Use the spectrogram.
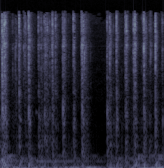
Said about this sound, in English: You don't call people by typing on your computer, bro.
